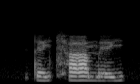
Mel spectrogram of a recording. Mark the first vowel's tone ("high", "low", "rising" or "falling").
rising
